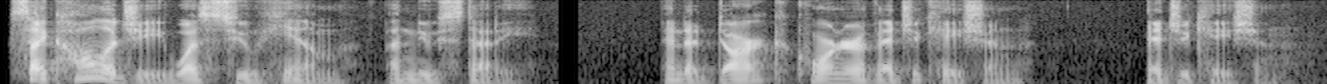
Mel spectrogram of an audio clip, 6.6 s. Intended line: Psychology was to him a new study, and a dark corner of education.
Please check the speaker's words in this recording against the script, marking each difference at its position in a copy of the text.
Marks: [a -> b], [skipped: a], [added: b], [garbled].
Psychology was to him a new study, and a dark corner of education. [added: education]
